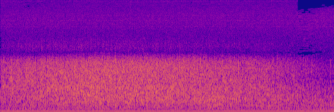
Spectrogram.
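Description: Crowd applauding, swelling over the first couple of seconds and then slowly dying down.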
